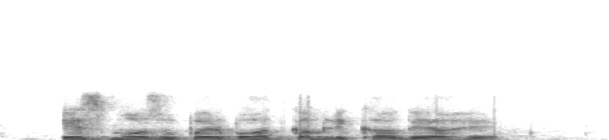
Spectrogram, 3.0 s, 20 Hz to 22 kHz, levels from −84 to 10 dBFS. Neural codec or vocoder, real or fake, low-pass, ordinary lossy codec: none; real; 7.2 kHz; Opus, 32 kbps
